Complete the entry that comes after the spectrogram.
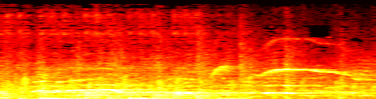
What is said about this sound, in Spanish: Ah, hombre, Cubetero se lleva los aplausos aquí en la fortaleza.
